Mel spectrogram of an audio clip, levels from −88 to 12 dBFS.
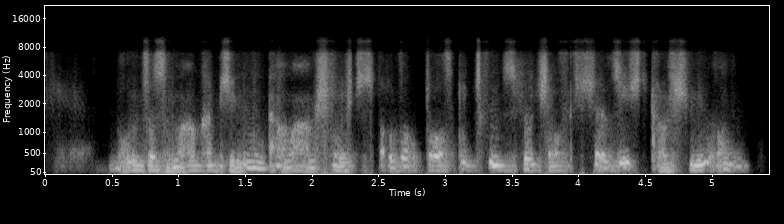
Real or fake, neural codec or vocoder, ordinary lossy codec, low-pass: fake; codec, 16 kHz, 0.5 kbps, FreqCodec, smaller model; Opus, 16 kbps; 7.2 kHz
